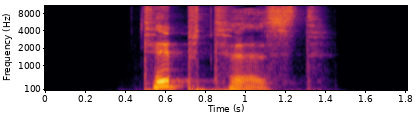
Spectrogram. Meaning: inflection of tippen: 1. second-person singular preterite 2. second-person singular subjunctive II
- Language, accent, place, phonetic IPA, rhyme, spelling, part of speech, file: German, Germany, Berlin, [ˈtɪptəst], -ɪptəst, tipptest, verb, De-tipptest.ogg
